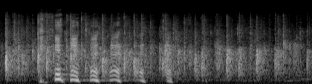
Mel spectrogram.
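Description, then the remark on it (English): A church audience breaks into steady, dense applause for members who gave money and cooked food for the church, filling the whole clip, with a voice briefly calling out over the clapping near the start. “Clap for them for that.”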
